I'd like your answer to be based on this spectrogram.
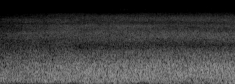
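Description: Surf rolling onto a beach at Santa Maria in the Azores, a steady broadband wash of waves, loud and continuous, with some wind noise.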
